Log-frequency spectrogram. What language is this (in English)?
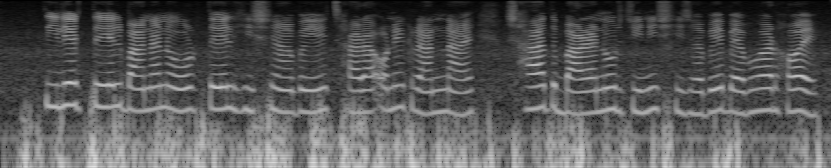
Bangla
